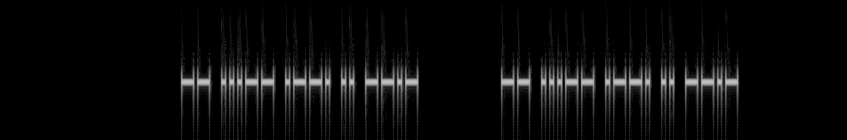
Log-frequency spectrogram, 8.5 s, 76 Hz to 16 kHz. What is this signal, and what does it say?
Morse code, heard as a keyed tone, about 31 wpm, 700 Hz. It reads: M3PIQ M3PIQ
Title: DXCC-100 Call Signs - 5 Characters - Repeated 2x - 30wpm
